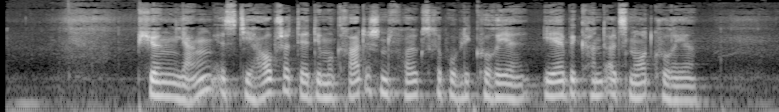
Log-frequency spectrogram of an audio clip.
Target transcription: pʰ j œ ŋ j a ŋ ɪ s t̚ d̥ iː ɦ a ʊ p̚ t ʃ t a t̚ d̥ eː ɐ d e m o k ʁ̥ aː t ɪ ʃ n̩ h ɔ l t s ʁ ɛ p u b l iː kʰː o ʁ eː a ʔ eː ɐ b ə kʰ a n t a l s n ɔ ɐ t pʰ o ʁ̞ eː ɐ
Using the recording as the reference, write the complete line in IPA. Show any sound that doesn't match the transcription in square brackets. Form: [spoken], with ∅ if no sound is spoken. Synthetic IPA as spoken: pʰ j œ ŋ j a ŋ ɪ s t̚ d̥ iː ɦ a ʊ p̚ t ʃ t a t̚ d̥ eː ɐ d e m o k ʁ̥ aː t ɪ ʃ n̩ [f] ɔ l [k] s ʁ [e] p u b l iː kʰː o ʁ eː a ʔ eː ɐ b ə kʰ a n t a l s n ɔ ɐ t [kʰ] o ʁ̞ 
